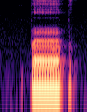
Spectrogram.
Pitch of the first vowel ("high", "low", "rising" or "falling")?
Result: low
